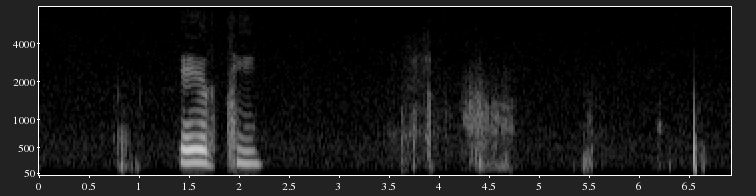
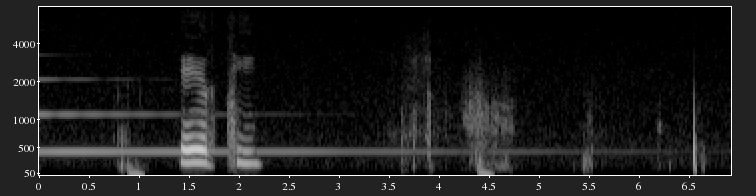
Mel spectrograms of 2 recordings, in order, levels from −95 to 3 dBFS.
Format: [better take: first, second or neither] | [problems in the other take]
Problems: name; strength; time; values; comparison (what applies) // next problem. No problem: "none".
first | background sound (Bass drum + Chink, clink); 18 dB below the speech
